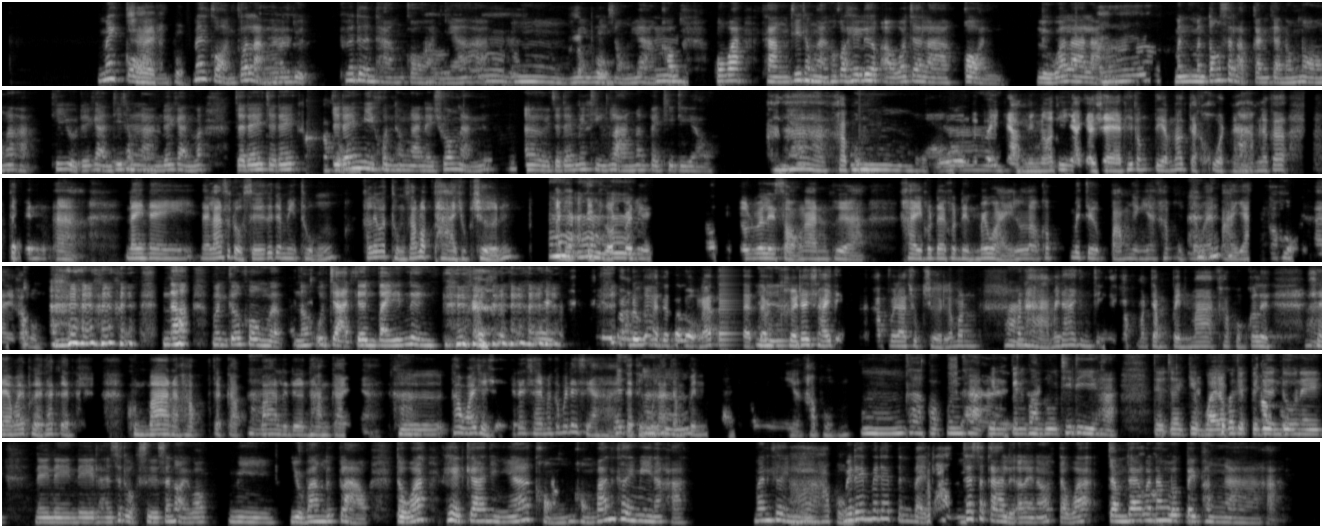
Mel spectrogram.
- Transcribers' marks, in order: distorted speech; other background noise; tapping; mechanical hum; chuckle; laugh; unintelligible speech
- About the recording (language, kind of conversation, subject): Thai, unstructured, คุณคิดถึงเทศกาลหรือวันหยุดแบบไหนมากที่สุด?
